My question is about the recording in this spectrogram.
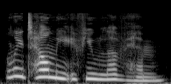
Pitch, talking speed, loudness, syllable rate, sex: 250 Hz, 245 wpm, -17 LUFS, 5.0 syllables/s, female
